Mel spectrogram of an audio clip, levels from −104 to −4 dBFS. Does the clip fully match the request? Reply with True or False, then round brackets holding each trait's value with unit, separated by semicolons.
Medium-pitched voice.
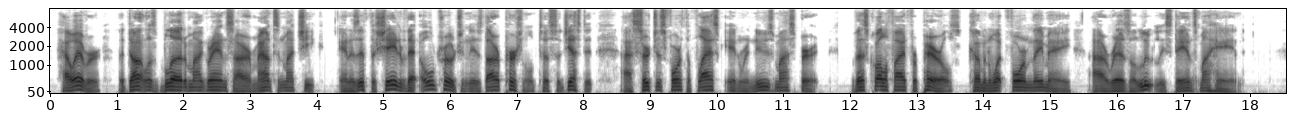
False (105 Hz)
